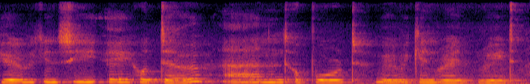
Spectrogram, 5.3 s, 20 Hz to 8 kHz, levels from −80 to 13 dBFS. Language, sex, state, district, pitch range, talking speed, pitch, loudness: English, female, Sikkim, Gangtok, 225-250 Hz, 160 wpm, 240 Hz, -16 LUFS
